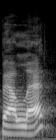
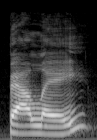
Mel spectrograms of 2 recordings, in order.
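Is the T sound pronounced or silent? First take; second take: pronounced; silent. First: The T sound is pronounced. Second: The T sound is not pronounced. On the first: The speaker calls it wrong. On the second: The speaker calls it right.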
